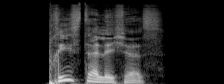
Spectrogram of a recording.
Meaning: strong/mixed nominative/accusative neuter singular of priesterlich
- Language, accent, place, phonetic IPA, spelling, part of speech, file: German, Germany, Berlin, [ˈpʁiːstɐlɪçəs], priesterliches, adjective, De-priesterliches.ogg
